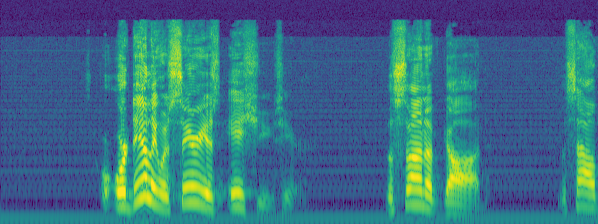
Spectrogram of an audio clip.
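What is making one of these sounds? An older man speaks with emphasis into a microphone, with pauses between phrases.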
